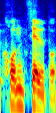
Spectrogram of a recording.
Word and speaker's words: 協奏曲: すけど、これ実はタイトルコンチェルトって読みます。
